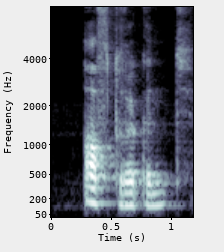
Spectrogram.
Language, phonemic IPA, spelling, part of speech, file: Dutch, /ˈɑvˌdrʏkənt/, afdrukkend, verb, Nl-afdrukkend.ogg
- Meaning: present participle of afdrukken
